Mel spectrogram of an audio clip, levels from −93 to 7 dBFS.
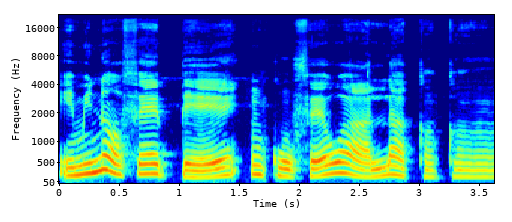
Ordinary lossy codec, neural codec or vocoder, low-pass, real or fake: none; none; 19.8 kHz; real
